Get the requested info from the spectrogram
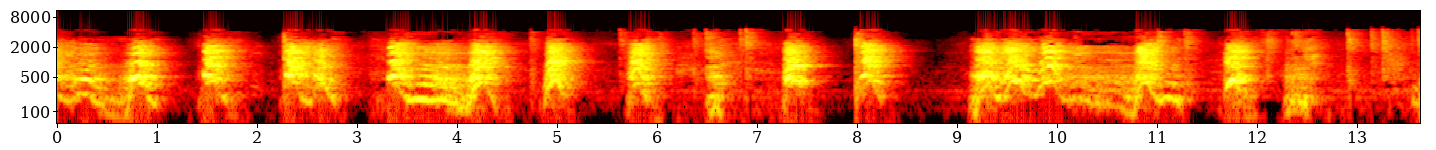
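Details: Doberman Pinscher named Sage during rough play with its owner, giving a rapid series of harsh growling snarls and gruff bark-like bursts, about one every second, with brief pauses and a longer gap midway.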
